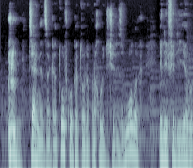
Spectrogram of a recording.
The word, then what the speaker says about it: волок: сужающаяся отверстие в инструменте волоки или фильер как его называют да есть волок именно на о увидите ударение смотрите весь процесс заключается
